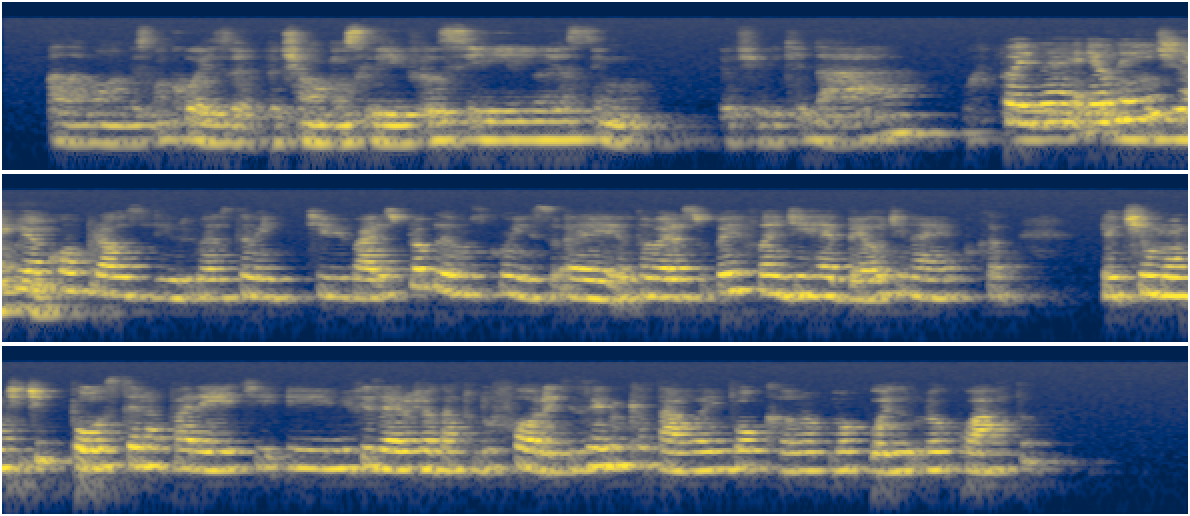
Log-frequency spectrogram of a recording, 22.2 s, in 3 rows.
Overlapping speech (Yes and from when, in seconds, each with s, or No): Yes, from 6.2 s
